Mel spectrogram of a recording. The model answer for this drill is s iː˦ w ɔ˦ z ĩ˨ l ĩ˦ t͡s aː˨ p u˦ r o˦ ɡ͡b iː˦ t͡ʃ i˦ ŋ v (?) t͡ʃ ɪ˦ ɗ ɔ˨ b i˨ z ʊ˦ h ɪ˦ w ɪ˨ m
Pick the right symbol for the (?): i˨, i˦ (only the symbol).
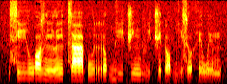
i˨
